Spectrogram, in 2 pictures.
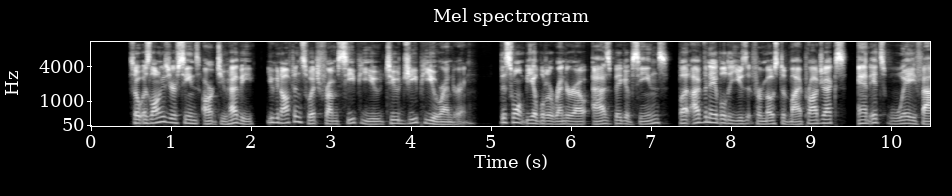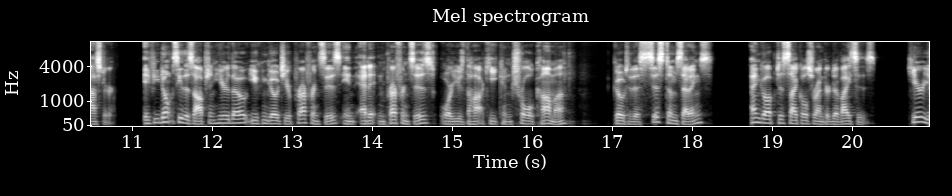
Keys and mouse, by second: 16.2 ctrl+,.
